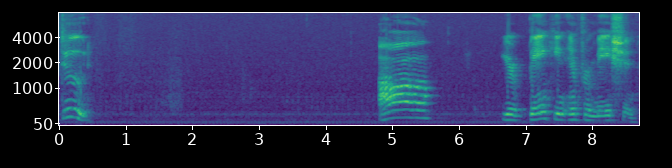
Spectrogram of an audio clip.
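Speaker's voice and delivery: high, loud, drawn-out disbelief; exasperated yell. Retold or imitated. Yelling at a friend who left his debit card active, slow and loud. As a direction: blast him for leaving his card active.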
